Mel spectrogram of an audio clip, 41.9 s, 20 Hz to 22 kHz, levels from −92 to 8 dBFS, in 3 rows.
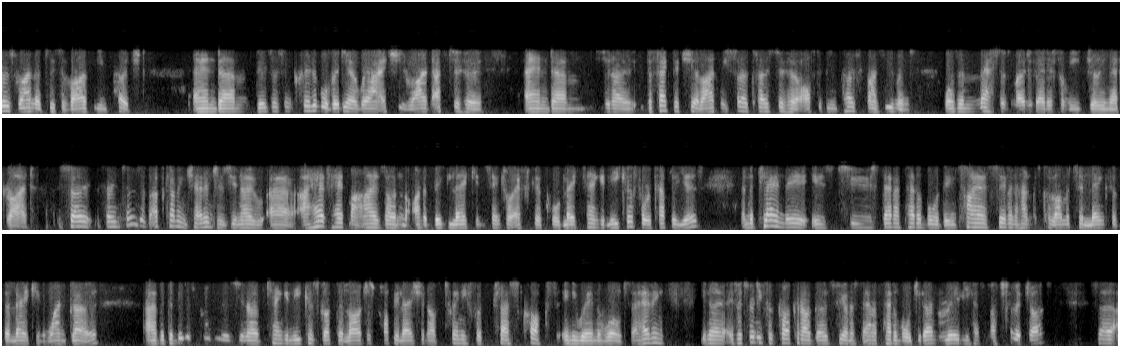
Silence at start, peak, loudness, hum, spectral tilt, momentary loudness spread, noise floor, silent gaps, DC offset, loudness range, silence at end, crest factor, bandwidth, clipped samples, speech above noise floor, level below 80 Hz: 0 s; -2 dBFS; -23 LUFS; none; -9.5 dB/octave; 8 LU; -57 dBFS; none; under 0.1%; 3 LU; 0 s; 22 dB; 4 kHz; under 0.1%; 34 dB; -66 dBFS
